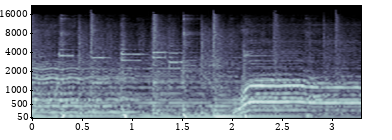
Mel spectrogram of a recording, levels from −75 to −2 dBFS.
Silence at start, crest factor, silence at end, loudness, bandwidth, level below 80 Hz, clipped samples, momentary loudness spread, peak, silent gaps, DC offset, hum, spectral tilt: 0 s; 14 dB; 0 s; -15 LUFS; 18 kHz; -22 dBFS; under 0.1%; 6 LU; 0 dBFS; none; under 0.1%; none; -4.5 dB/octave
